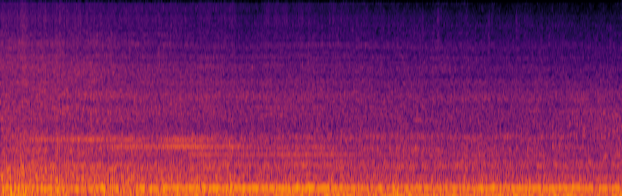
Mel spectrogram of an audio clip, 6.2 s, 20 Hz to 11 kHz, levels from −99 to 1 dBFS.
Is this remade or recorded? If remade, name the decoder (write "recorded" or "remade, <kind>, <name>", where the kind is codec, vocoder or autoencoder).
remade, vocoder, WaveNeXt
